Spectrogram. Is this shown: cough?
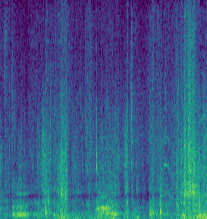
no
